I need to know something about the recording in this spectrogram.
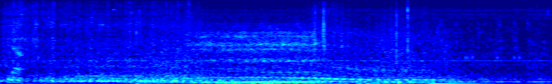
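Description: A truck engine cranks and rumbles loudly to life.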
